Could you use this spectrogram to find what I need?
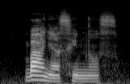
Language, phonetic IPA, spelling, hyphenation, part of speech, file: Hungarian, [ˈbaːɲaːshimnus], bányászhimnusz, bá‧nyász‧him‧nusz, noun, Hu-Bányász himnusz.ogg
- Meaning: The Hungarian miner's anthem titled Szerencse Fel! (Fortune's Up!)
